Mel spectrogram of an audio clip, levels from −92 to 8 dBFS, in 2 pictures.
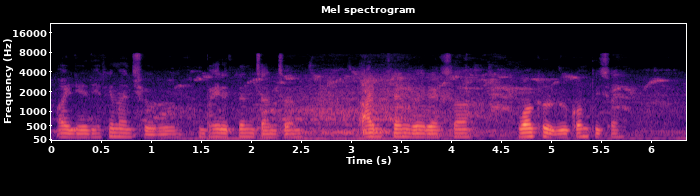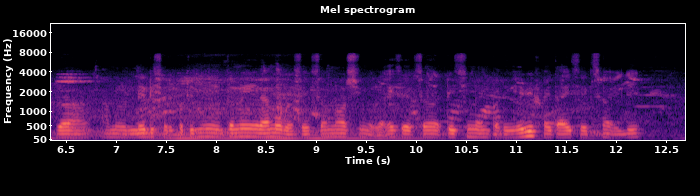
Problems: constant background noise, low volume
